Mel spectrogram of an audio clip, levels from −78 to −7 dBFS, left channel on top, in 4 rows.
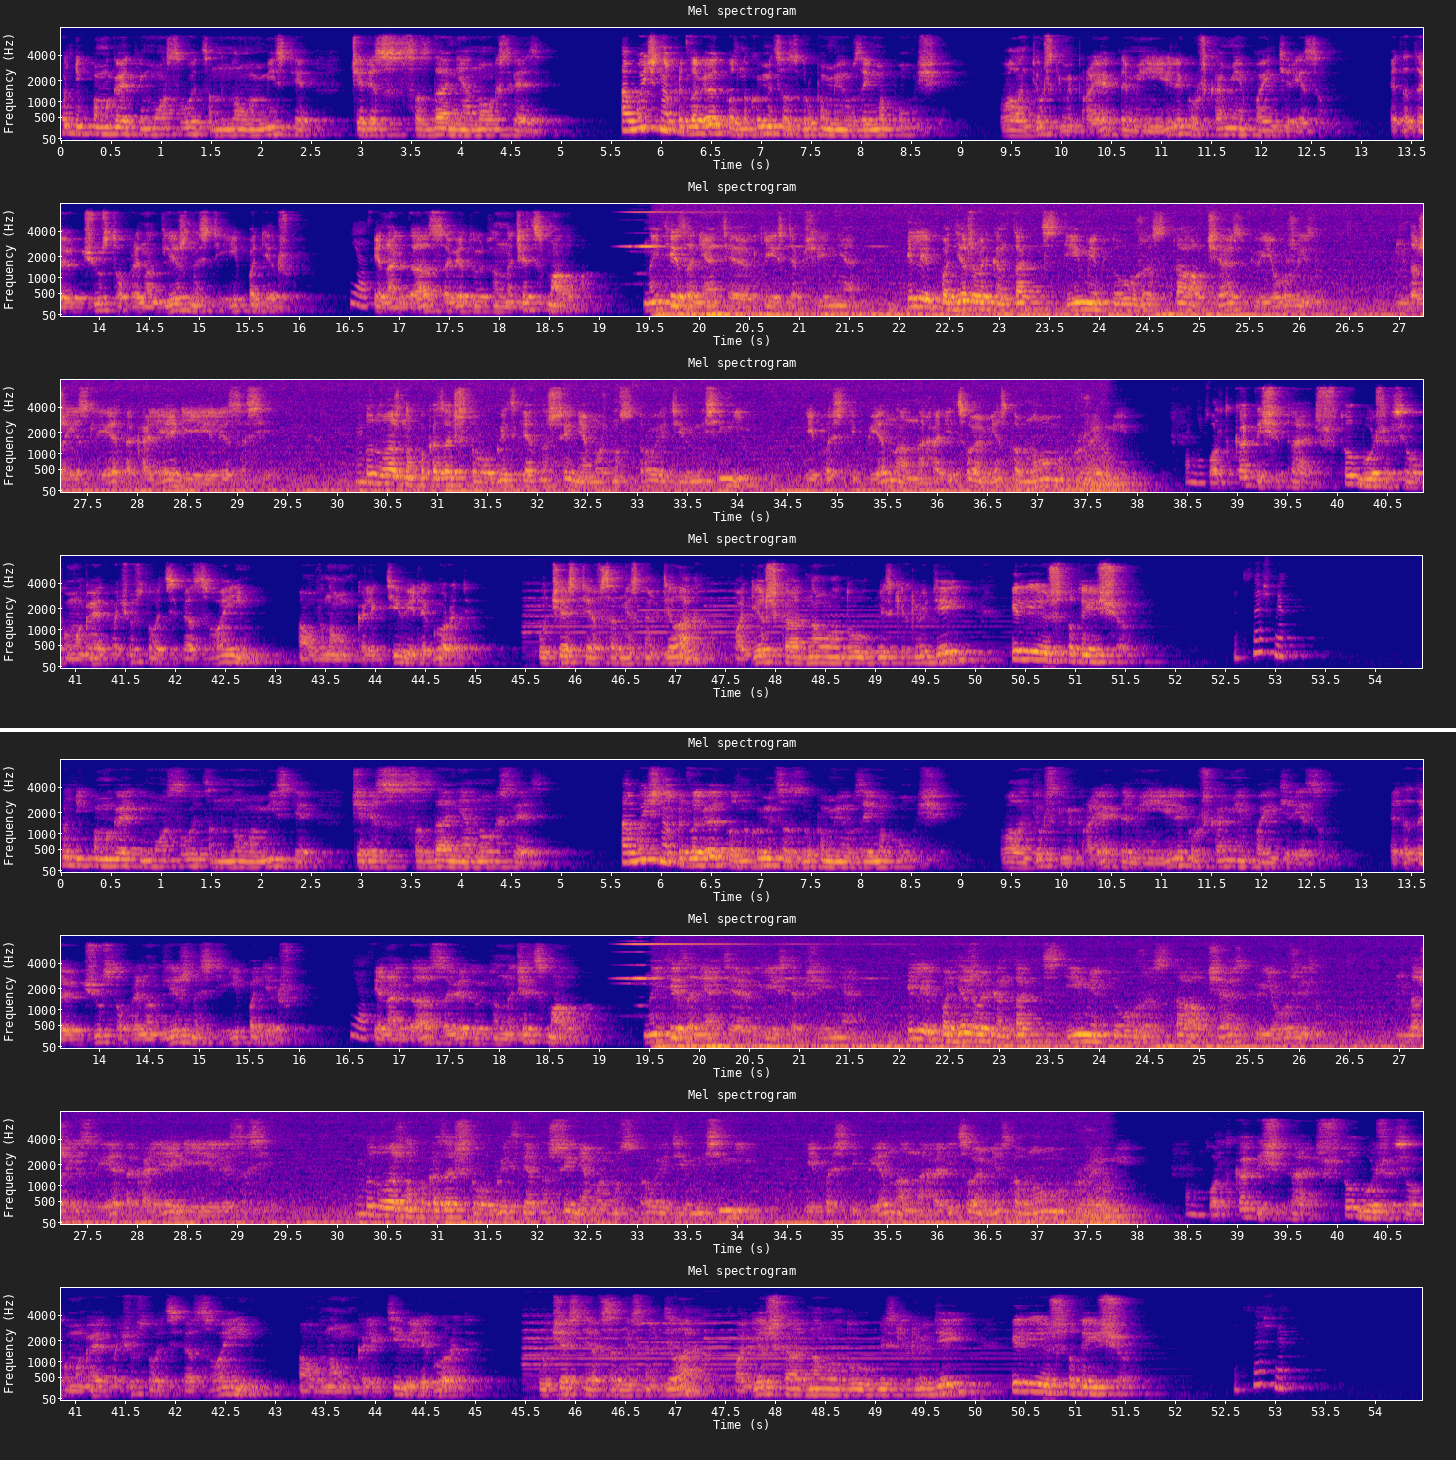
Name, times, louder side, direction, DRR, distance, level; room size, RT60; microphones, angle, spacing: voice 1, 0.0-2.4 2.9-4.8 5.6-8.8 9.4-12.7 13.3-15.9 16.7-18.9 19.4-21.6 22.1-26.3 27.0-29.3 30.3-34.2 34.7-37.9 38.3-42.8 43.2-45.0 45.6-47.3 47.6-51.5, left 2 dB, 85° left, 3 dB, 1.4 m, -29 dB
sound 1, 19.1-21.3 21.6-22.0 22.4-22.7 23.3-23.4 24.1-24.2 25.0-25.1, right 3 dB, 75° right, 0.9 m, -35 dB
sound 2, 19.5-37.7, left 1 dB, 25° left, 0.8 m, -34 dB
voice 2, 38.5-38.9 52.7-53.1, left 2 dB, 40° left, 5 dB, 0.4 m, -38 dB
Clock, 45.5-51.4, right 3 dB, 30° right, 0.8 m, -44 dB
6.8 x 5.2 x 4.2 m, 0.84 s
head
